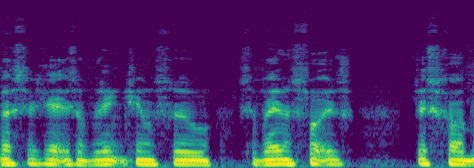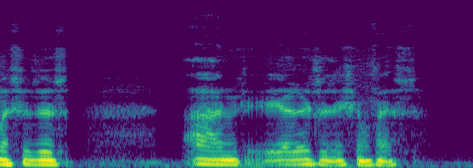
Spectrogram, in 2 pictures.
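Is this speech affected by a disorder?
Yes: stage 4 tongue cancer, hemiglossectomy.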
